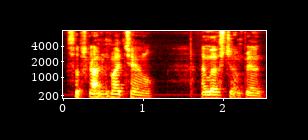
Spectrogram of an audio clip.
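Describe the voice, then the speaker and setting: A man's voice: mid-range voice, normal speed, heavy background noise. A middle-aged man with a stuffy head cold, a rideshare driver telling a rambling, self-deprecating story to his channel. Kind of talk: casual storytelling vlog.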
